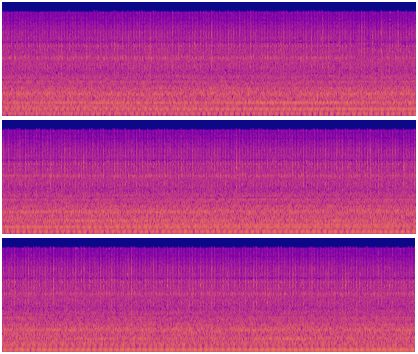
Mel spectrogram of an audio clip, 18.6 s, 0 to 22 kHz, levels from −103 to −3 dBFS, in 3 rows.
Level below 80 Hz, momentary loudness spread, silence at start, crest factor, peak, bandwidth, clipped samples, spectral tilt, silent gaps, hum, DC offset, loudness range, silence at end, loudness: -48 dBFS; 1 LU; 0 s; 20 dB; -18 dBFS; 17 kHz; under 0.1%; -3 dB/octave; none; 60 Hz at -45 dBFS; under 0.1%; 0 LU; 0 s; -37 LUFS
